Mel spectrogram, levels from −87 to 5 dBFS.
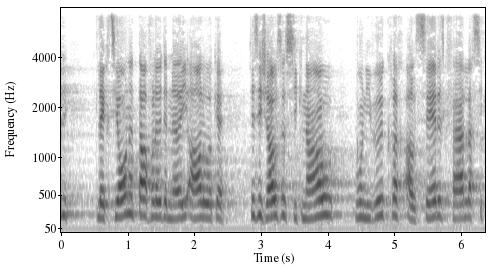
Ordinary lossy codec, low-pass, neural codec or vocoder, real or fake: none; 7.2 kHz; none; real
